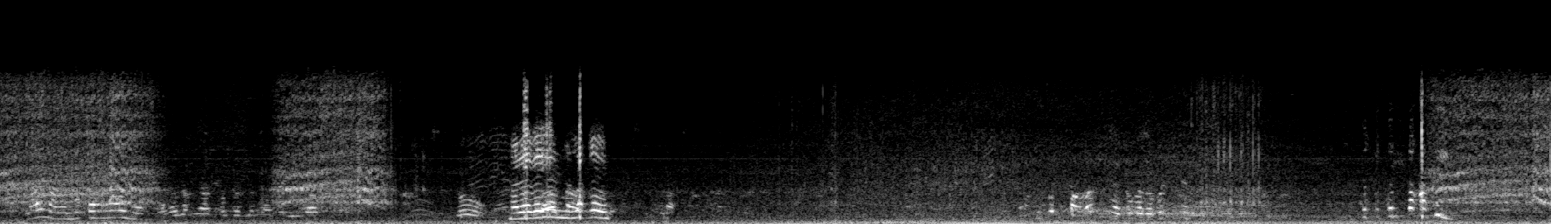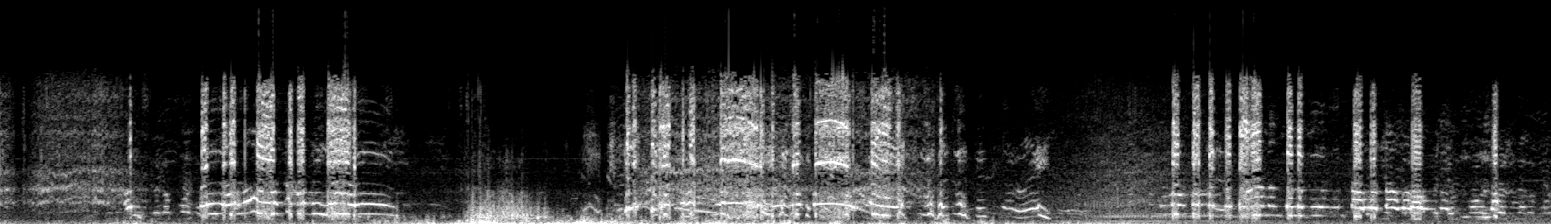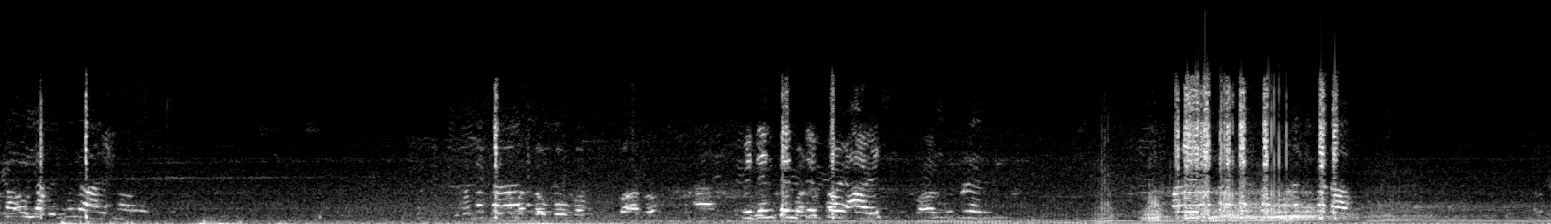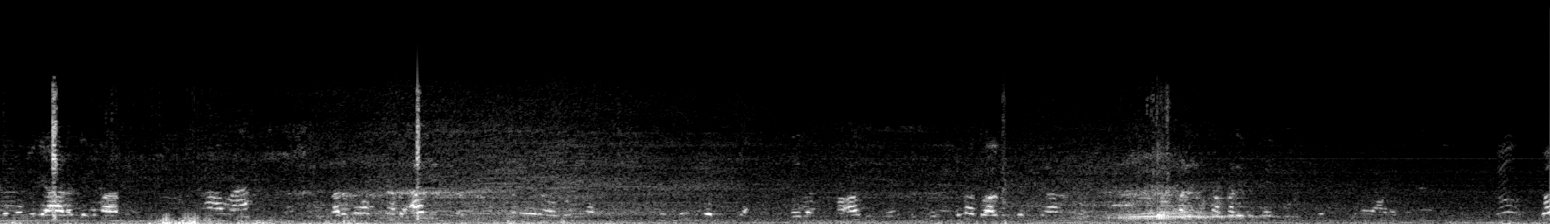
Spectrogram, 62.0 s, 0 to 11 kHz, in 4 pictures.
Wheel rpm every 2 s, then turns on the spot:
100, 70, 0, 0, 0, 0, 10, 110, 40, 0, 20, 120, 30, 0, 0, 0, 0, 0, 0, 0, 0, 0, 0, 0, 0, 0, 0, 0, 0, 0, 0.
none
